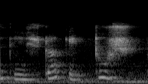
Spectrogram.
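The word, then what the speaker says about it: ধৃষ্টকেতু: কেতুহ কেতুকে আমি চান্টিং এর জন্য যখন তার উচ্চারণ করব সেজন্য ওটা হয়ে গেছে দৃষ্ট কেতু তারটাকে আমরা উচ রাখছি না তারটাকে নিয়ে উচ্চারণ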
